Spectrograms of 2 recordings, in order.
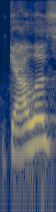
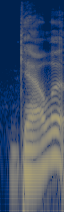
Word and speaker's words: gala: smith is it pronounced gala am i mispronouncing it because i've always thought g-a-l-a if you're looking at proper english uh two uh vowels separated by a consonant makes the first vowel long gala i always call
